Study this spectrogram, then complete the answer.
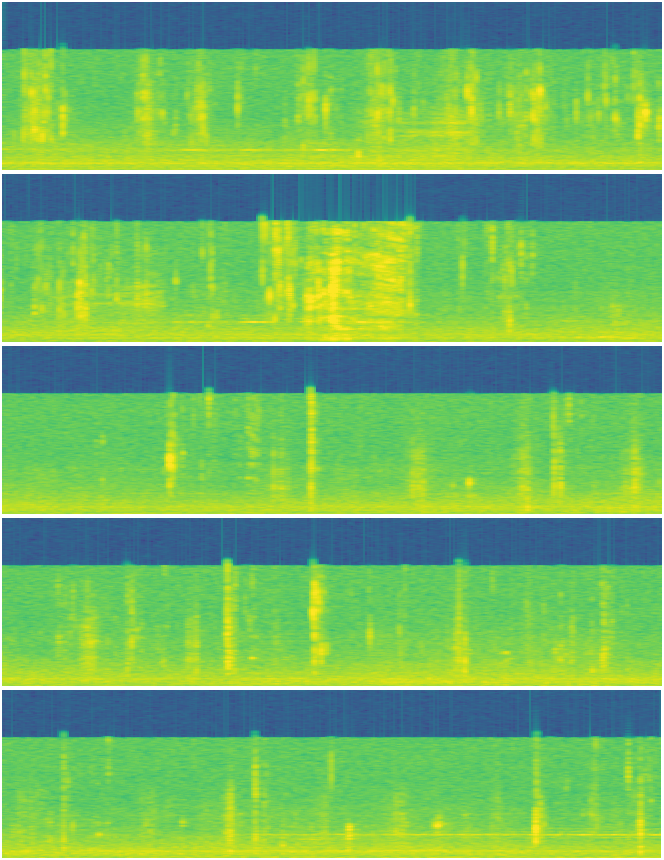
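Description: Fingers squish and mix soft food close to a microphone.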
